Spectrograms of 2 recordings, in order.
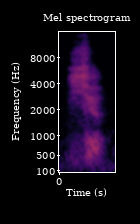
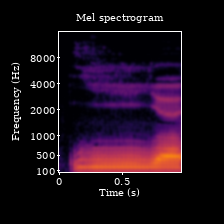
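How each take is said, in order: First: The y sound is voiceless, with no vocal vibration. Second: The y sound is voiced, with vocal folds vibrating. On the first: "it's going to be silent down there. So it's just going to be yeah" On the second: "instead of yeah, yeah, yeah, where you can feel your throat vibrating"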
